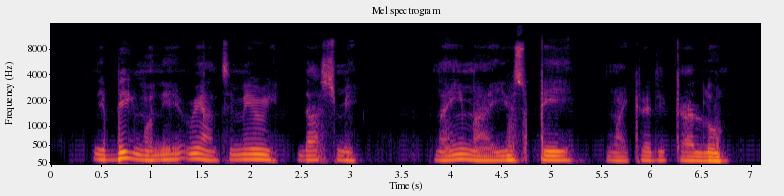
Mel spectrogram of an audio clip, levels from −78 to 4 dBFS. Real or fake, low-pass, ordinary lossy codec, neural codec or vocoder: real; 14.4 kHz; Opus, 32 kbps; none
